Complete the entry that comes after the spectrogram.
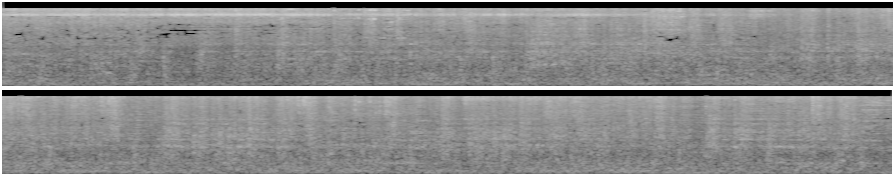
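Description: Metra commuter train's bilevel passenger cars rolling slowly past over a switch, a steady rumble of steel wheels on rail with faint clicks from the rail joints.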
